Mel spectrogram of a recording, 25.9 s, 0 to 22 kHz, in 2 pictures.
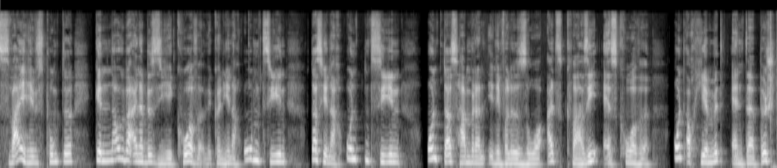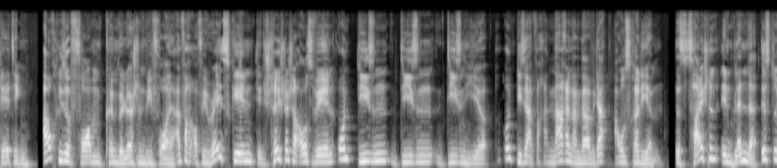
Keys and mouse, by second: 2.9 click, 12.9 Return, 15.2 click, 17.3 click, 18.1 click.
